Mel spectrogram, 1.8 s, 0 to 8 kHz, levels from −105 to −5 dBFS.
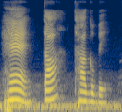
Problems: none marked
